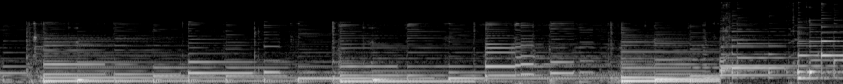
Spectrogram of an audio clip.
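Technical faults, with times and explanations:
7.20–8.44 s, wrong sample rate: the final stretch of sound suddenly runs about 2.76 times too fast and jumps roughly 17.6 semitones higher, which fits 16 kHz material being played back at 44.1 kHz with no conversion. Speed and pitch rise by exactly the same ratio. That lockstep is what separates it from a pitch shift, which keeps timing intact, or a time-stretch, which keeps pitch, so the result sounds high, squeaky and hurried.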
